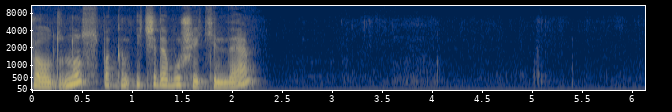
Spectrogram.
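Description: Yarn rustles softly as a crochet hook works through it.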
